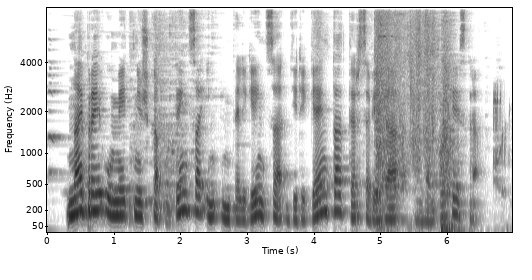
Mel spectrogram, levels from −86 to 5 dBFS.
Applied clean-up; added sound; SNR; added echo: classical method log-MMSE.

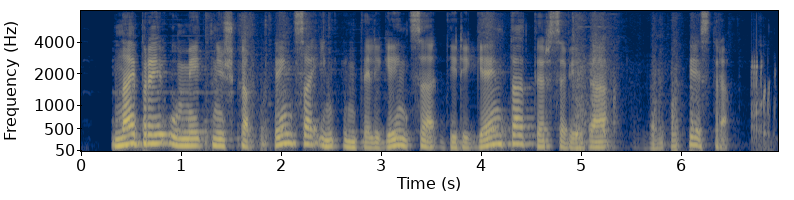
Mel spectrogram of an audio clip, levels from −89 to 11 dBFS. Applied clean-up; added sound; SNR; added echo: neural mask model RNNoise.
